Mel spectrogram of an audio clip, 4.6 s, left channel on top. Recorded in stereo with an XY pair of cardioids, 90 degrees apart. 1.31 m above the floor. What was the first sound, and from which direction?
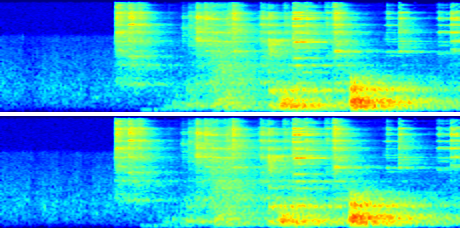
Cutlery clinking, 70° right.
